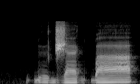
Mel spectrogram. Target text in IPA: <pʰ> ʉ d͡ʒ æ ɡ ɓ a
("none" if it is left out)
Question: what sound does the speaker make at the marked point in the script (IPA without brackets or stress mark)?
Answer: ɓ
